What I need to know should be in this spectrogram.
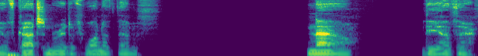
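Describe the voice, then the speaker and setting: A man's put-on character voice, fairly low in pitch and monotone, flat in intonation, at a moderate pace. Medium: actual play. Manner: cold and commanding.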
